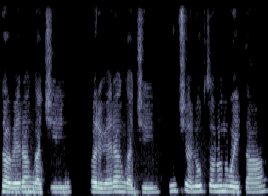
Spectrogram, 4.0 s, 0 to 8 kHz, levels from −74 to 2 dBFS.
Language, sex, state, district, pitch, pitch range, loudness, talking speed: Konkani, female, Goa, North and South Goa, 195 Hz, 185-210 Hz, -17 LUFS, 120 wpm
